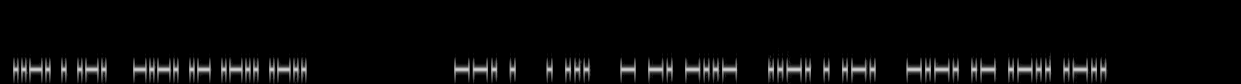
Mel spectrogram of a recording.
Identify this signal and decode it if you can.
Morse code, heard as a keyed tone, about 29 wpm, 700 Hz. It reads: FER CALL GE ES TNX FER CALL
